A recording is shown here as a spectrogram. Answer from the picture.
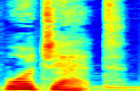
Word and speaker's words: Wadjet: Her name is pronounced Wajette.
